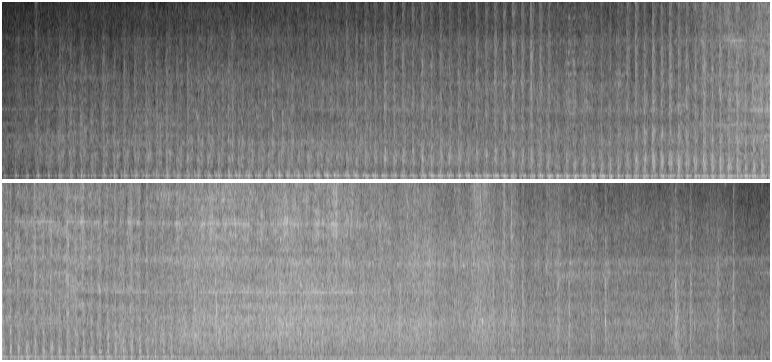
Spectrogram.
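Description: NZR Ja class steam locomotive passing close by with its train, a loud, fast, regular pulsing as it goes by, giving way about two-thirds through to the steadier rolling rumble and clatter of the carriages.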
